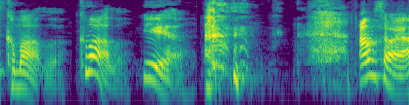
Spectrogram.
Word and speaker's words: Kamala: Kamala Kamala Kamala no because it's Kamala it's Kamala how been how I be want to say it yeah it's Kamala Cala yeah I'm sorry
